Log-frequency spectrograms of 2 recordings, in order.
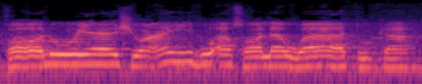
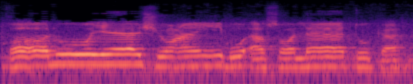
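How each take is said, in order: First: A w sound is pronounced in the middle. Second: No w sound is pronounced in the middle. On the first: The speaker calls it wrong. "dia hidupkan waw itu" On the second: The speaker calls it right. "waw itu tak hidup"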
